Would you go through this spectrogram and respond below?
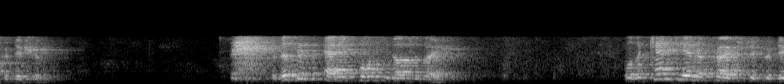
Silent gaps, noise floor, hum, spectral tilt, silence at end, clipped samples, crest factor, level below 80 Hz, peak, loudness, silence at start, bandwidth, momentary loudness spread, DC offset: none; -60 dBFS; none; -7 dB/octave; 0 s; under 0.1%; 20 dB; -74 dBFS; 0 dBFS; -17 LUFS; 0 s; 4 kHz; 14 LU; under 0.1%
